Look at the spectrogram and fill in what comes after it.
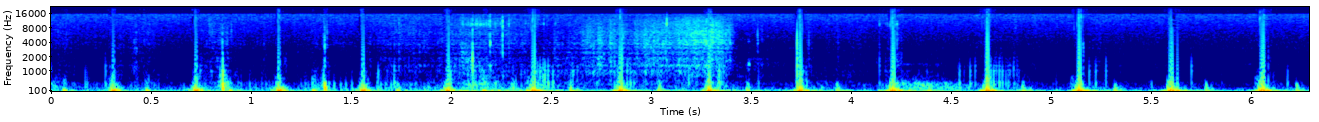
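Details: Heart sounds.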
